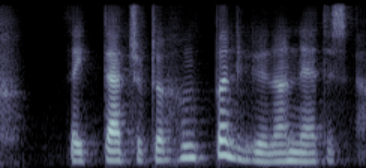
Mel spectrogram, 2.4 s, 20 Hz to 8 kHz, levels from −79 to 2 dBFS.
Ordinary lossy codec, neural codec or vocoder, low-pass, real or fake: none; codec, 16 kHz, 0.2 kbps, FocalCodec; 7.2 kHz; fake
